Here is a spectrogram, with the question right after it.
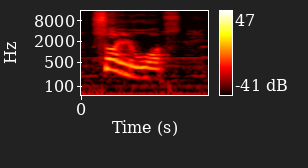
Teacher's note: El ejemplo de la líquida lateral, L en contacto con la vau intervocálica, también se va a producir una asimilación y nos queda solamente como resultado la L, la lambda.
